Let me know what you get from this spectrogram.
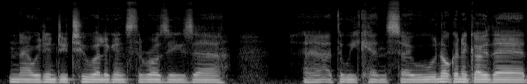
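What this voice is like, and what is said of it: English Cambridge accent. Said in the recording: “this isn't a Kerry accent by any stretch of the imagination. It's actually a Cambridge accent.”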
